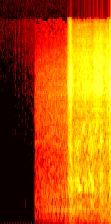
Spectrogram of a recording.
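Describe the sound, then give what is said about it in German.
A car engine cranks but fails to start, a whirring, grinding starter noise that begins abruptly, then swells louder with rough pulsing bursts. It is heard alone, with no talking. “Was ist denn los, Karl? Ist der Wagen kaputt?”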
